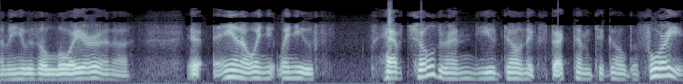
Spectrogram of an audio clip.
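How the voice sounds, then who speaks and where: A woman with an American accent, very deep and low in pitch, at a moderate pace with ordinary pitch variation. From Southern California, Beverly Hills. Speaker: businesswoman and philanthropist. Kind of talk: interview.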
